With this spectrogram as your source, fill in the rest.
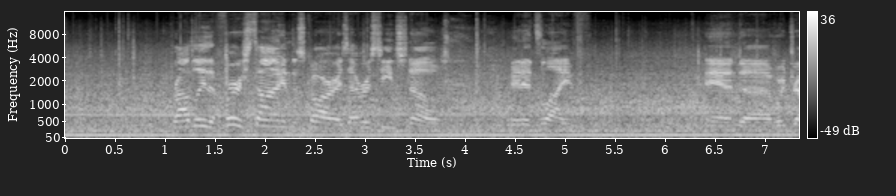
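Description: A Corvette sports car driving through snow on a Montana road, a loud steady engine and tire drone with a low hum, heard from inside the cabin beneath continuous talking.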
